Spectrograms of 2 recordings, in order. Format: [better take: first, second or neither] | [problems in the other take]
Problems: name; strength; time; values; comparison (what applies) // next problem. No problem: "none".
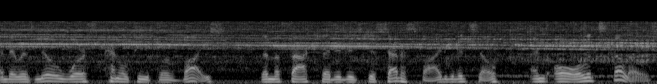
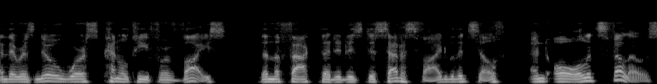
second | background sound (Engine); 1 dB below the speech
